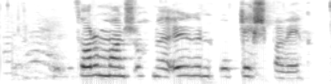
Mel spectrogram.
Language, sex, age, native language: Icelandic, female, 30-39, Icelandic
